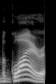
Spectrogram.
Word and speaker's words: Maguire: You can also follow me at Erin Maguire Official. That's M-A-G-U-I-R-E. God damn it. Spelled like Toby Maguire.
